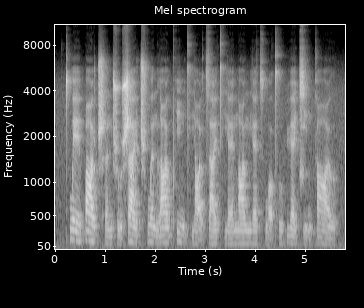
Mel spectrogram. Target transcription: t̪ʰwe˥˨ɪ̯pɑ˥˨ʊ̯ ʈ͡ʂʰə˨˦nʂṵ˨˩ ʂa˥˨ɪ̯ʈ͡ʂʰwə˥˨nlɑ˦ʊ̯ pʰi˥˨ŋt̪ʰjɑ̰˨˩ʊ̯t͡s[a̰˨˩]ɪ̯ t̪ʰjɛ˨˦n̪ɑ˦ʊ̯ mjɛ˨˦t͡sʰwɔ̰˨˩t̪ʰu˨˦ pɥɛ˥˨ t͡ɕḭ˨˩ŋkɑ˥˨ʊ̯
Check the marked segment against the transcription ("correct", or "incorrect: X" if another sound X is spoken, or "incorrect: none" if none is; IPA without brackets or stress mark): incorrect: a˨˦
